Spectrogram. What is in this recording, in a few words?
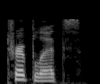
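"triplets", British English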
